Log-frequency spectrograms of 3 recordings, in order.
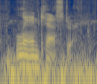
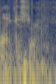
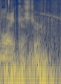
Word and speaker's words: Lancaster: So, just like people not from this area will call where the Bird in Hand is Lancaster, but it's Lancaster. I was talking with a friend of mine. She mentioned, yeah, she got corrected quickly when she said, "Where's Lancaster?" And they went, "You mean Lancaster?" So, yeah, we pronounce it like the Brits.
